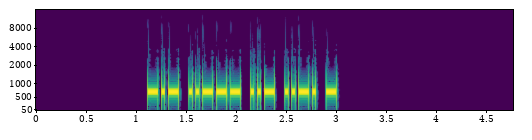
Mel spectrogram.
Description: Morse code, heard as a keyed tone, about 34 wpm, 700 Hz. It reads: K2UFT
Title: Call Signs Repeated 3x - 35wpm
